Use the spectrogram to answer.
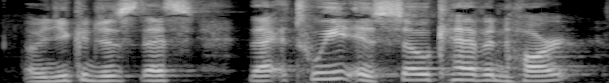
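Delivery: normal talking voice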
